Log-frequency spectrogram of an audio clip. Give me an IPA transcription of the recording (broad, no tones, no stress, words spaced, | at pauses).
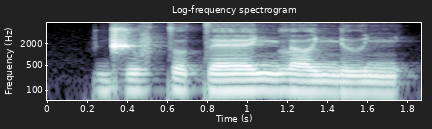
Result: d͡ʒuvt̪ot̪ɛːɲ lʌːɲɾɯɲ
